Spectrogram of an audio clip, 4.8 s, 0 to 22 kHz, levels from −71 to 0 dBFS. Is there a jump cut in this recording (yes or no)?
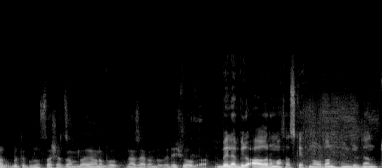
yes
